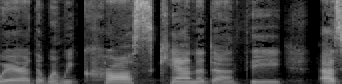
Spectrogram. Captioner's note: speaking in French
